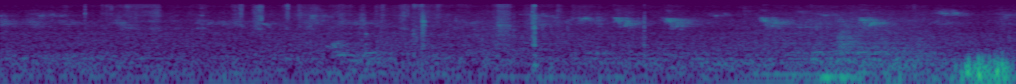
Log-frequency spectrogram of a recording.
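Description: Small birds chirping now and then over steady outdoor background noise, with a few faint clicks. A short, loud low rumble comes near the end.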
